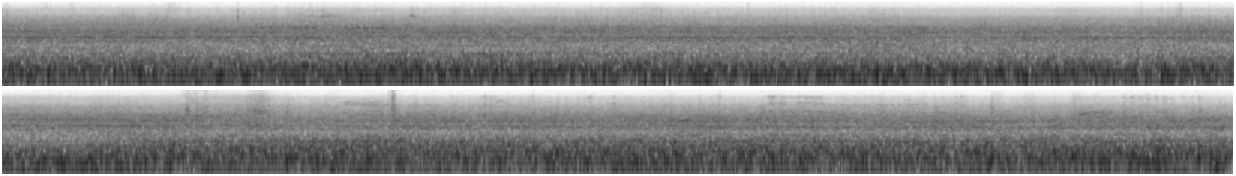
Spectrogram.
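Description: Steady road and engine noise inside a car's cabin while it cruises along a highway, with a faint high steady tone over the low rumble and a few light clicks past the middle.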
